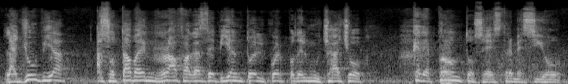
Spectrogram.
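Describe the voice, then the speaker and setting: High-pitched male radio serial narrator, solemn. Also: fairly bright tone, a little hiss or hum. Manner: solemn, suspenseful, measured.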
